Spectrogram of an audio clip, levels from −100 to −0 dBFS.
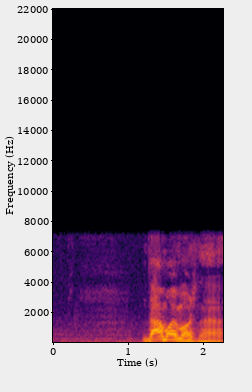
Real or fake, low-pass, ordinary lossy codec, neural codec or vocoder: real; 7.2 kHz; none; none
